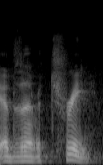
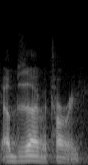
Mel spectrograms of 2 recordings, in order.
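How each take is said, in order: First: The ending is squeezed to sound like 'tree'. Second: The ending keeps a full 'tor' syllable. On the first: "We say observatory" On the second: "like they say observatory"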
